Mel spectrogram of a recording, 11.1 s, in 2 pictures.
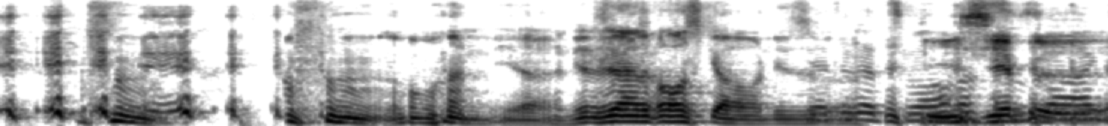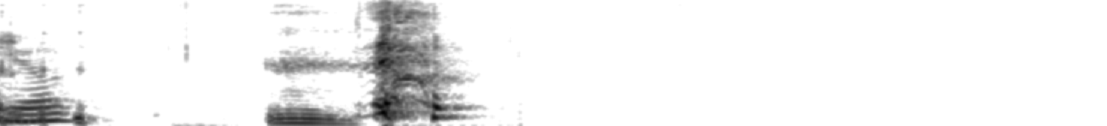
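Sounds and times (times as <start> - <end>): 
laughter: 0.0 - 6.0, 7.3 - 7.9
speech: 0.6 - 6.1, 6.9 - 7.5
rough voiced throat clearing: 6.9 - 7.9
short harsh coughs: 7.3 - 8.0.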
